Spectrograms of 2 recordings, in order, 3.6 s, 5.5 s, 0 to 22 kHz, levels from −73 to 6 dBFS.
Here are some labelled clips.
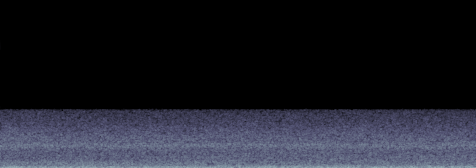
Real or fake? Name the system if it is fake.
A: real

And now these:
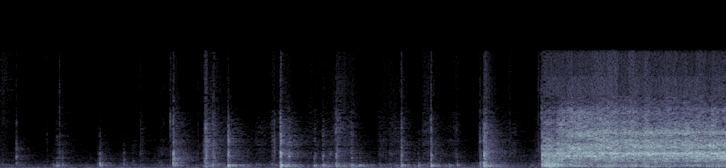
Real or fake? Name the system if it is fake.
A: fake, autoencoder, DAC-VAE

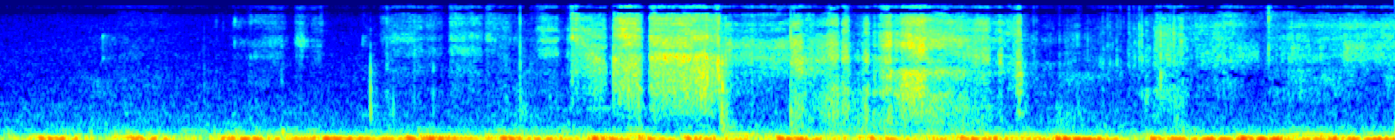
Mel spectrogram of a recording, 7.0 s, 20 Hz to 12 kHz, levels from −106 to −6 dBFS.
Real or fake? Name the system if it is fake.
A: real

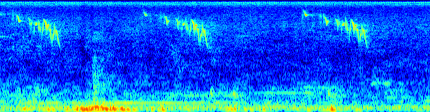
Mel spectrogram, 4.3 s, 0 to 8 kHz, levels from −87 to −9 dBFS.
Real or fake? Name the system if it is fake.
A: real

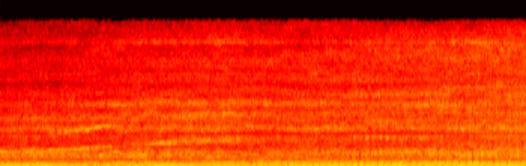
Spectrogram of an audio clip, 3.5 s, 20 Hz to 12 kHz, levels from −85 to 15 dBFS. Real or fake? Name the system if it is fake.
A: fake, autoencoder, DAC-VAE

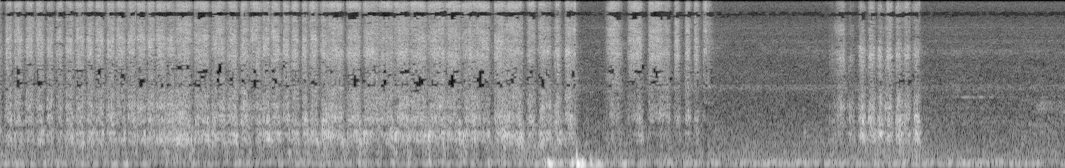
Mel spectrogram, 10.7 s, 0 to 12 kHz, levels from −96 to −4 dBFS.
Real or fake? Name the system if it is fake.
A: real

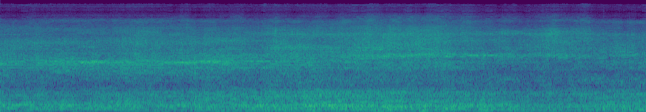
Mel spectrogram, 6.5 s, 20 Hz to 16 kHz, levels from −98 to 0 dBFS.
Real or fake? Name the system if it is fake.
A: fake, codec, SNAC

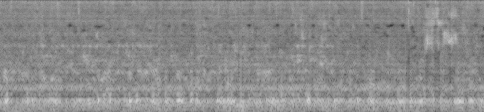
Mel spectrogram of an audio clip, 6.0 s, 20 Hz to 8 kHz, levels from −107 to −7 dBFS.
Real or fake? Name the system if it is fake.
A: fake, vocoder, Vocos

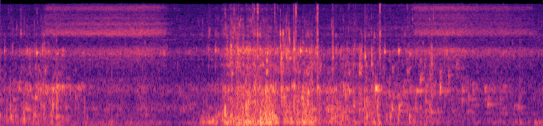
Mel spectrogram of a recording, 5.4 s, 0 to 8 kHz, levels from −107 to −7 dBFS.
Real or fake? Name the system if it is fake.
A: real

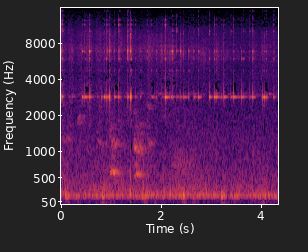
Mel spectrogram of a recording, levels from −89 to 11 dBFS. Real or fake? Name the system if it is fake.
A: real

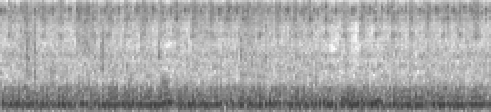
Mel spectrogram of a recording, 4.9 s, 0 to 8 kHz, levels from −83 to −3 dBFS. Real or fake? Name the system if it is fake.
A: fake, vocoder, HiFi-GAN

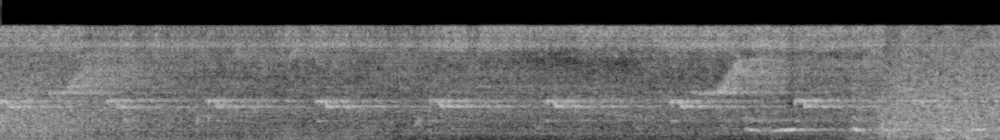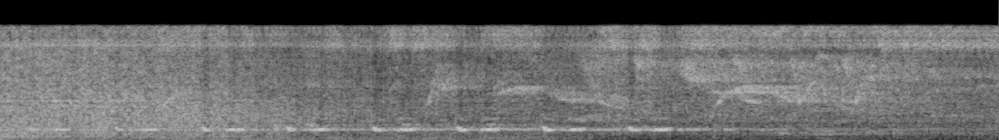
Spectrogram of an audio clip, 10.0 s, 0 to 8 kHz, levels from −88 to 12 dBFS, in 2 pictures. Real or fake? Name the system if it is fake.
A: fake, vocoder, WaveNeXt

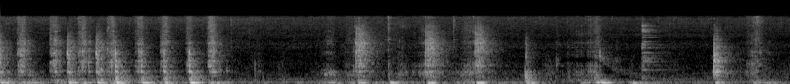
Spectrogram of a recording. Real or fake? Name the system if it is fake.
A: real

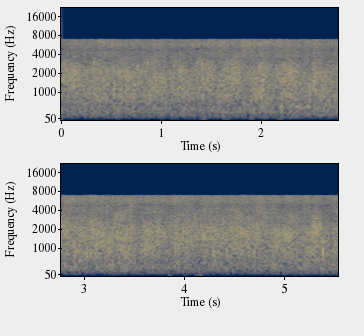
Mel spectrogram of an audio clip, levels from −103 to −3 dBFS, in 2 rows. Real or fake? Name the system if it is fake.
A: fake, vocoder, BigVGAN v2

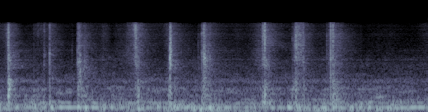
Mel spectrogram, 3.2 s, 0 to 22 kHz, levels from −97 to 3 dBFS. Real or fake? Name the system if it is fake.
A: fake, codec, SNAC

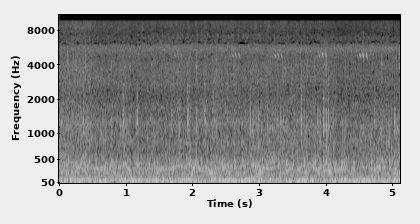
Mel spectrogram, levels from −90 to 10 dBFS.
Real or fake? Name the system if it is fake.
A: real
